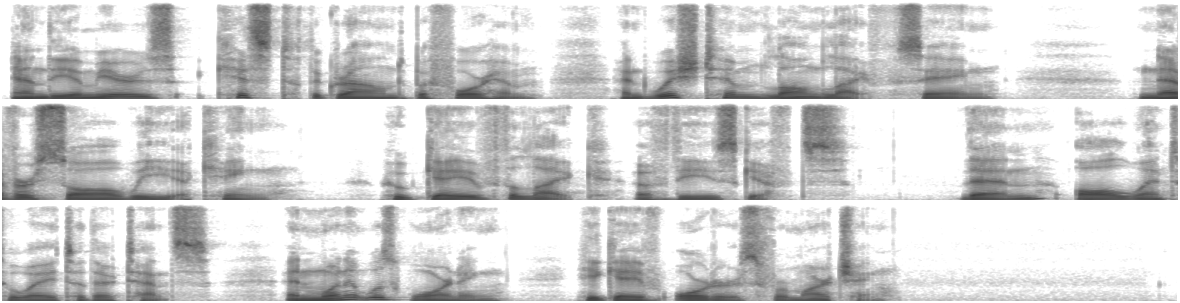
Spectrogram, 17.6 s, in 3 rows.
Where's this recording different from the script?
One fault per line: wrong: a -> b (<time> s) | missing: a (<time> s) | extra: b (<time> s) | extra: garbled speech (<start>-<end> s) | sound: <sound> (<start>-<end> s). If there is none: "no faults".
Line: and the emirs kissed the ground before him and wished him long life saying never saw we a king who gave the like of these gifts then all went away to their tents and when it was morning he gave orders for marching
wrong: morning -> warning (13.8 s)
